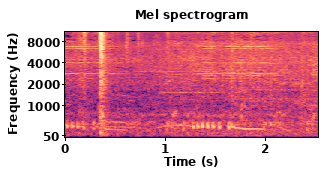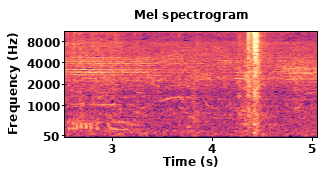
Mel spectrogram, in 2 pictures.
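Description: Army pigeons, a female among them, give two clear cooing phrases up close, with sharp brief knocks at the start and end and a quiet room tone between.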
